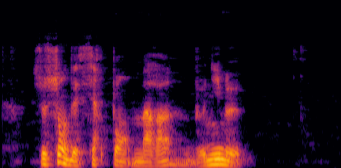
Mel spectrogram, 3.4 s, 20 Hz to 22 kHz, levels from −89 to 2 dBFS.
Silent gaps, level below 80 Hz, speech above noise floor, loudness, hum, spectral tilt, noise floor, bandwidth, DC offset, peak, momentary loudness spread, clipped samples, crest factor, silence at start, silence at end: none; -54 dBFS; 51 dB; -21 LUFS; none; -7 dB/octave; -71 dBFS; 7.4 kHz; under 0.1%; -2 dBFS; 9 LU; under 0.1%; 18 dB; 0.35 s; 1 s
